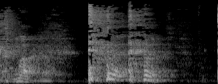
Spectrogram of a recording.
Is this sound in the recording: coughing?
yes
